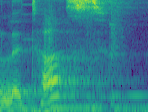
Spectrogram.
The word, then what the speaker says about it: lettuce: favorite greens lettuce lettuce we don't say lettuce or lettuce it's lettuce if you want to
